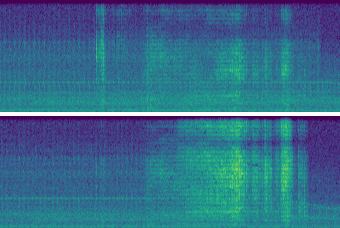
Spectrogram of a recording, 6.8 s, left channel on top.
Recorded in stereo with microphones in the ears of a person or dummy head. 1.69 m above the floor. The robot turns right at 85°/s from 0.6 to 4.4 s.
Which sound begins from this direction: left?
Tearing paper, at 1.9 s.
